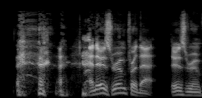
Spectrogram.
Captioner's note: all laughing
